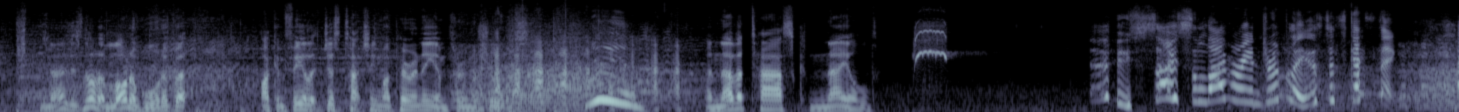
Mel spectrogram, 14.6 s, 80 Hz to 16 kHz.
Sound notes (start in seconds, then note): 4.4 laughter; 9.1 whistle blows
